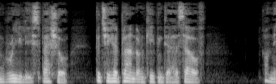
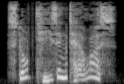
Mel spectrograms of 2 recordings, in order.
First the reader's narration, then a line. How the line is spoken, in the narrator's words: Jimmy exclaimed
